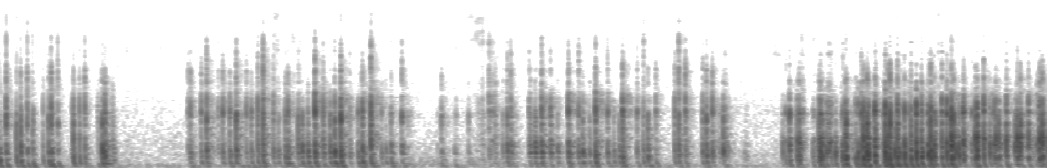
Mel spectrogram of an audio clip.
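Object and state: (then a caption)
Silicone phone case. Long green nails tap rapidly on the back and inside of an empty striped white, green and blue silicone iPhone case with a soft, rubbery shell. The taps are short, dull and muted, with almost no ring, and come in irregular bursts with brief quiet gaps. The busiest, densest tapping comes at the end.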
